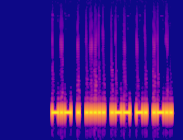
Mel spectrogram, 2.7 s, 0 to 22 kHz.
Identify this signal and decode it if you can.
Morse code, heard as a keyed tone, about 36 wpm, 700 Hz. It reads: KE5WNL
